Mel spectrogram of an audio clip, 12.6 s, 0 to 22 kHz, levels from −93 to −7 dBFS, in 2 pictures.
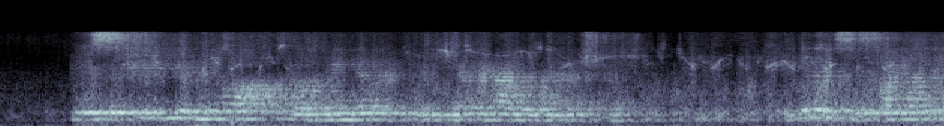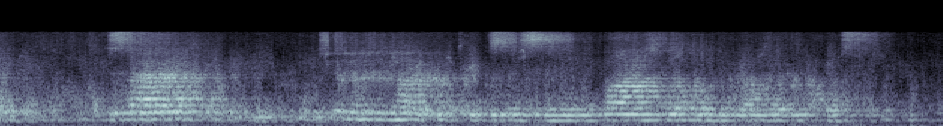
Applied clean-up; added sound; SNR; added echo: neural separator model SepFormer DNS4.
